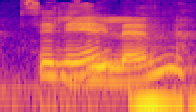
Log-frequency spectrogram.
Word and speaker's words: Selen: Und mein super Top-Tipp für Seelen oder wie wird das ausgesprochen? – Selen? Für die Seelen.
